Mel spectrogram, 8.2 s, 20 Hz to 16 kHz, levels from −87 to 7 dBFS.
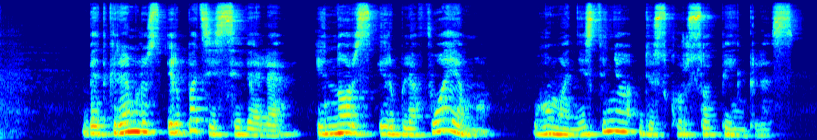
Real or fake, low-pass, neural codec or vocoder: real; 14.4 kHz; none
